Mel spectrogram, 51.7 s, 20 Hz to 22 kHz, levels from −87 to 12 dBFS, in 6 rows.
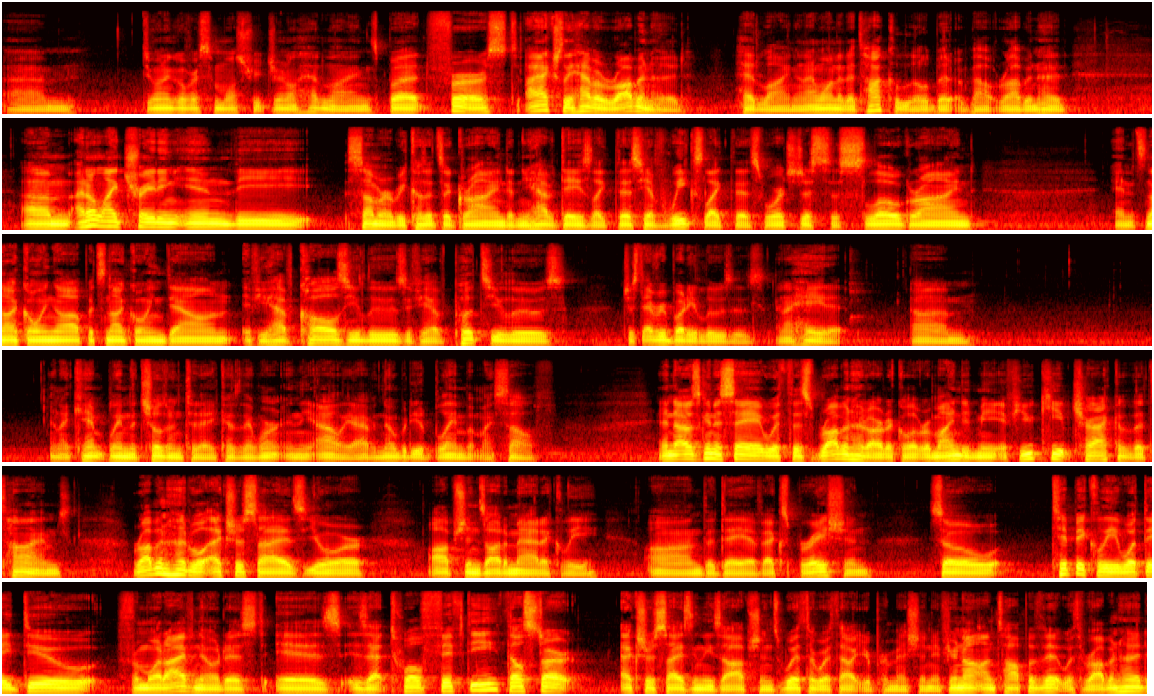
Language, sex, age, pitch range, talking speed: English, male, 30-49, 80-95 Hz, 200 wpm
